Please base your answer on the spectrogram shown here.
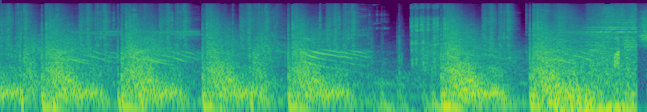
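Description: Rapid bursts of video game gunfire, including shotguns, boom repeatedly through the whole stretch, loud and dense with brief pauses between volleys.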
